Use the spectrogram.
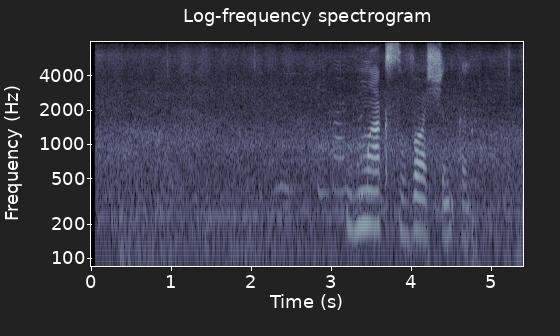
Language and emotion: Russian, neutral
